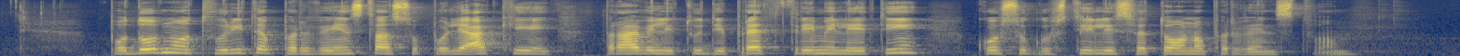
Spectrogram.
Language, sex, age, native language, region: Slovenian, female, 18-29, Slovenian, Savinja region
